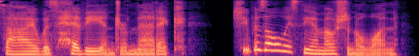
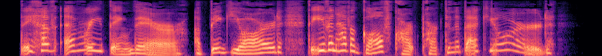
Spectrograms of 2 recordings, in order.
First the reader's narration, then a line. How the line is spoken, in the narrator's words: she whined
